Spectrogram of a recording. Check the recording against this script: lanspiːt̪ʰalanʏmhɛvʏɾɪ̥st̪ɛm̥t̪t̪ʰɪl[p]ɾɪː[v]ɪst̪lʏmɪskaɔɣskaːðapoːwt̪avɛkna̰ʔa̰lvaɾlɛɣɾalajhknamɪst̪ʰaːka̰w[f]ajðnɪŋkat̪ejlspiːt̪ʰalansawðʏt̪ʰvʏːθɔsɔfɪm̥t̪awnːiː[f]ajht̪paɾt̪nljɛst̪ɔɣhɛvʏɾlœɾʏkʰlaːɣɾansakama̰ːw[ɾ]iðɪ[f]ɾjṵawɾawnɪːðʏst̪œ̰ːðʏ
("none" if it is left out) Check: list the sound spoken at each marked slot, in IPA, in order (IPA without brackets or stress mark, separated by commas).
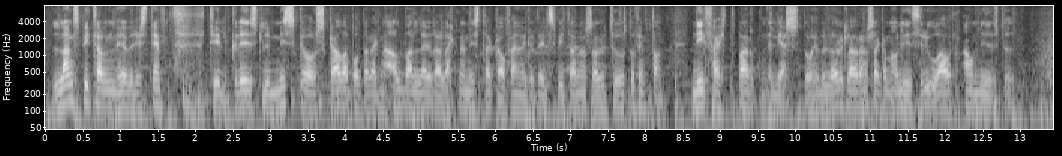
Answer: k, ð, f, f, l, θ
